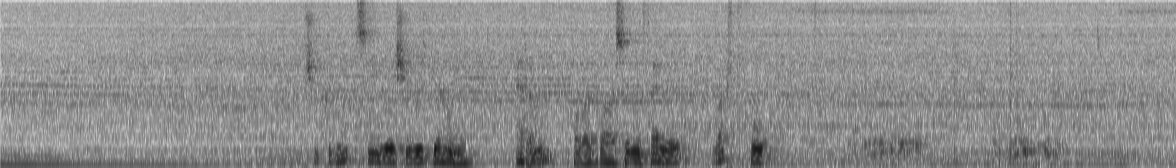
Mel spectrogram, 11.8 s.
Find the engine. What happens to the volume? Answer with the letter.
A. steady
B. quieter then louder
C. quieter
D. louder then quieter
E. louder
A.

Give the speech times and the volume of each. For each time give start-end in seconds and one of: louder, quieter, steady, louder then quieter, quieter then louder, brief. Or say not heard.
2.8-7.7 steady.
